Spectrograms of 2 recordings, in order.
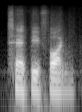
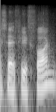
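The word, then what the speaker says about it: סביבון: Sevifone. Ini bacanya Sevifone, artinya apa?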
